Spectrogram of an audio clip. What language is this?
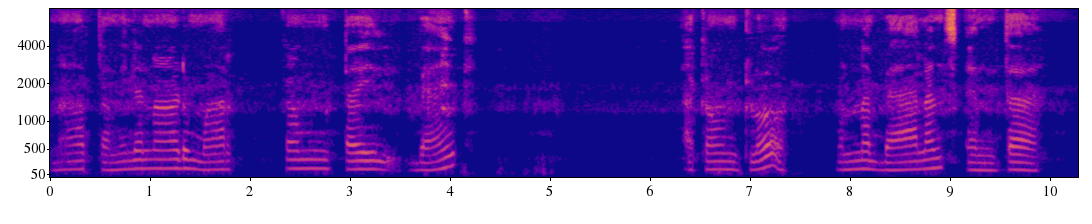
Telugu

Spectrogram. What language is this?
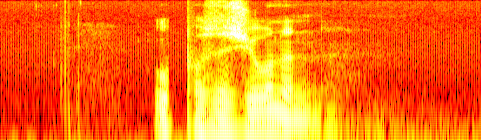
Norwegian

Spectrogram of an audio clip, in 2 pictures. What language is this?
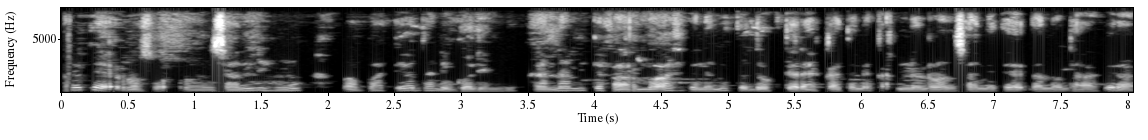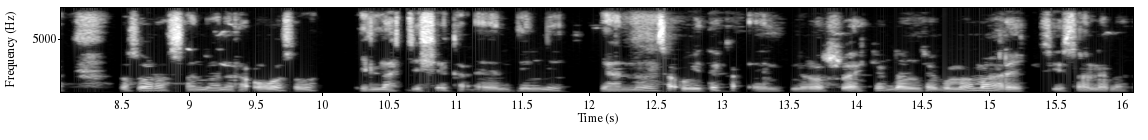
Sidamo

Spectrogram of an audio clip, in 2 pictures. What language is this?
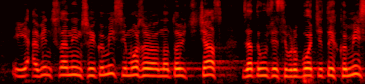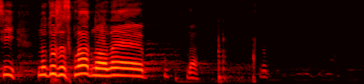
Ukrainian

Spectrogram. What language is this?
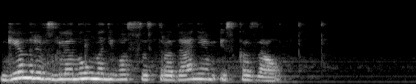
Russian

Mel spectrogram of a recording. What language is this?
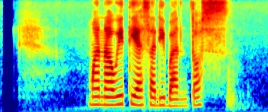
Sundanese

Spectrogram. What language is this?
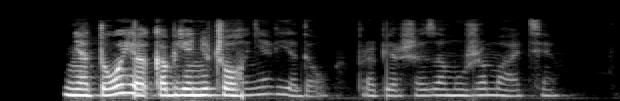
Belarusian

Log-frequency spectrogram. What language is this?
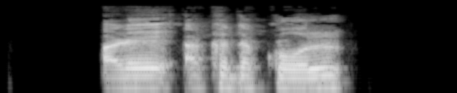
Sindhi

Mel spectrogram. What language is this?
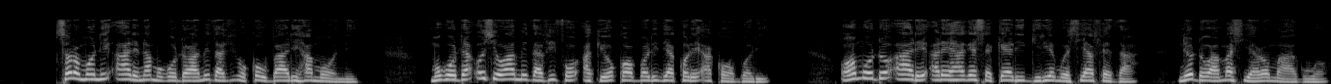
Kikuyu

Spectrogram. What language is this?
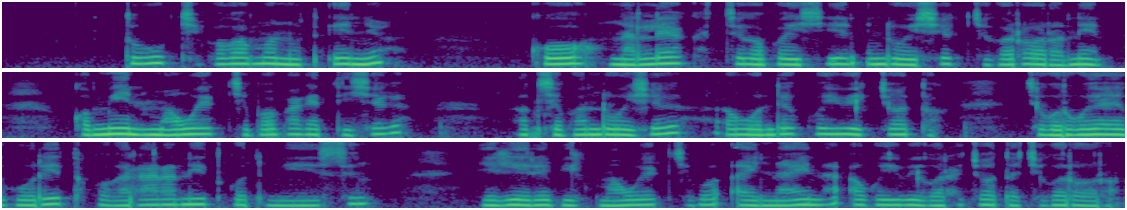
Kalenjin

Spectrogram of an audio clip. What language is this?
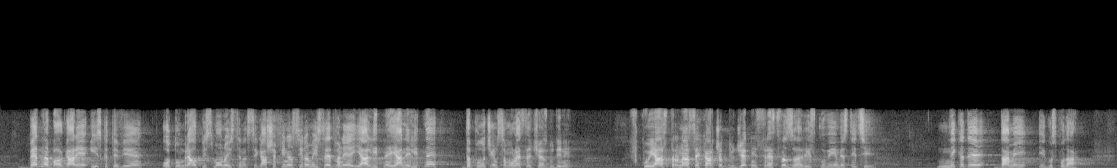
Bulgarian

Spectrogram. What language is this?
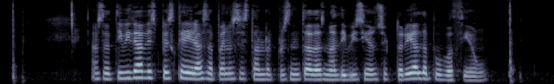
Galician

